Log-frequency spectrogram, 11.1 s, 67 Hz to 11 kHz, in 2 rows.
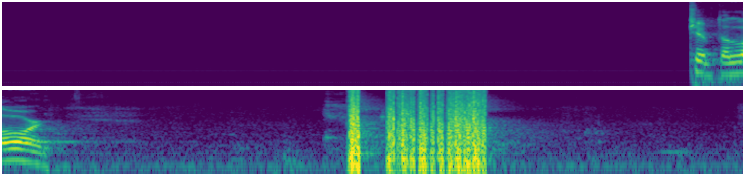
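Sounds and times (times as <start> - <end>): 
speech: 5.2 - 6.1
firework bang: 8.2 - 9.5.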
